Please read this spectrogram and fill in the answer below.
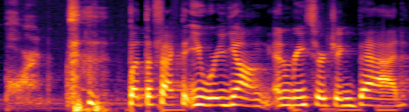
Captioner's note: chuckling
